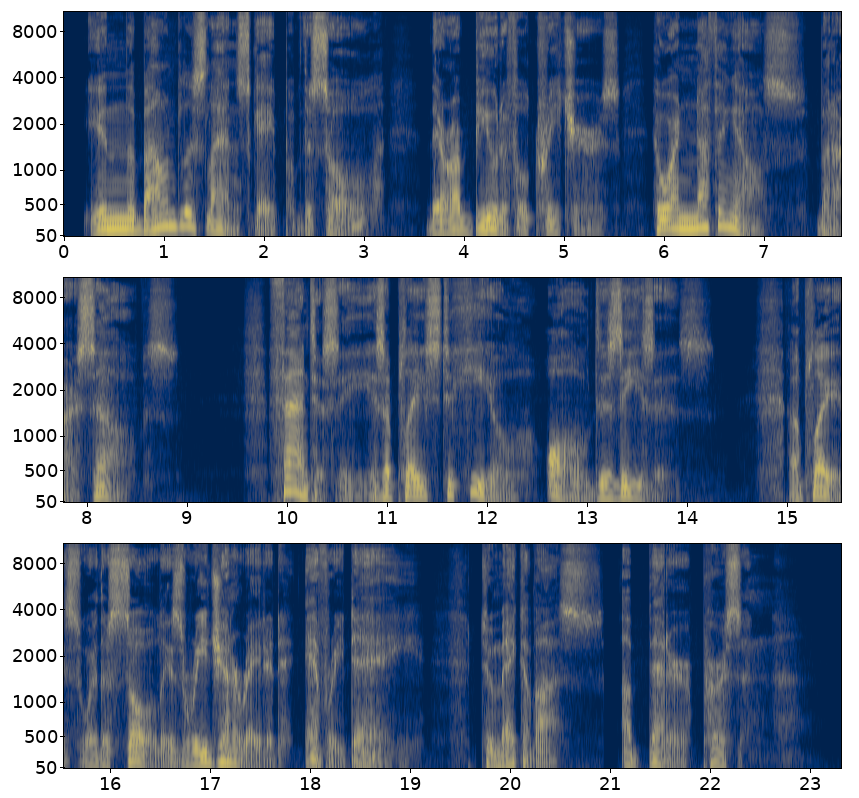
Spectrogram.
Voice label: Narration Introspection Deep

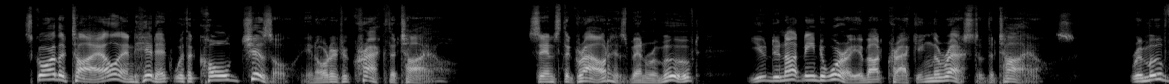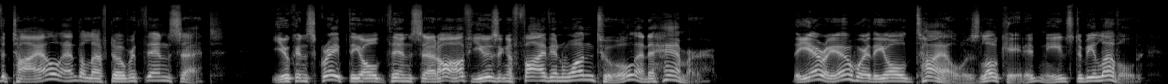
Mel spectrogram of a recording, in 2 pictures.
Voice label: Installation Repair Narration Tile

